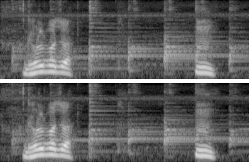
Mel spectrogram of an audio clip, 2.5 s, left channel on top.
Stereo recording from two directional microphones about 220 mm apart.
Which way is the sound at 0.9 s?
10° left (ahead or behind).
